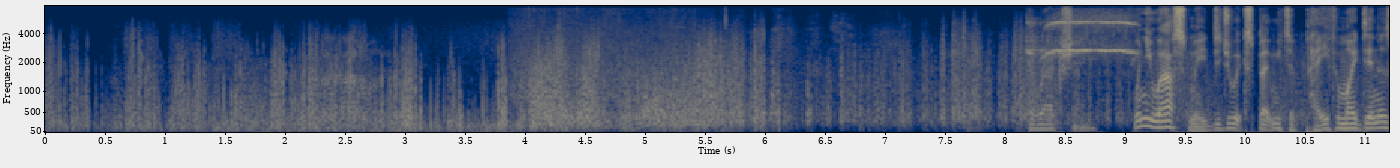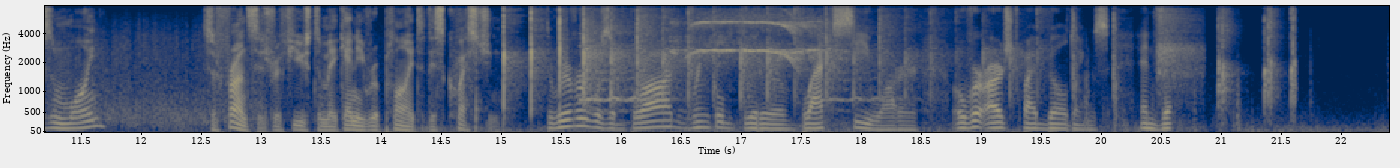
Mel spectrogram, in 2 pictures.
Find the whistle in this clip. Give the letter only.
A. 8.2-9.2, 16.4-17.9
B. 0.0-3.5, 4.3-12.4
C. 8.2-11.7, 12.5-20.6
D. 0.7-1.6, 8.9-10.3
A.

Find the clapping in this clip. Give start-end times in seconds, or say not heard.
14.6-21.6.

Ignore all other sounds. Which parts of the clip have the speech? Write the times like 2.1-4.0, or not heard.
8.2-11.7, 12.5-20.6.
